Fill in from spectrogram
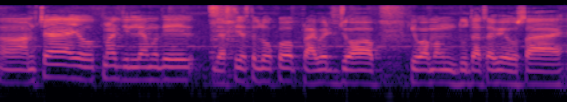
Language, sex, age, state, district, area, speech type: Marathi, male, 18-30, Maharashtra, Yavatmal, rural, spontaneous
